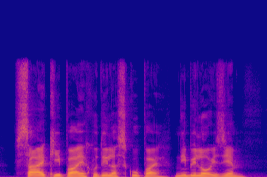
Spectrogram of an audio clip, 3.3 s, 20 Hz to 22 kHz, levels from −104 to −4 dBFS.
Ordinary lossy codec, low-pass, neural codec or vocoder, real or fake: none; 14.4 kHz; none; real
